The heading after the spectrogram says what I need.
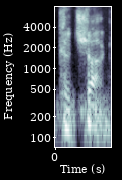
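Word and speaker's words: Tkachuk: And that did help me get the job because I knew how to pronounce, when they first said, how do you say this name? I'm like, Kachuk.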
